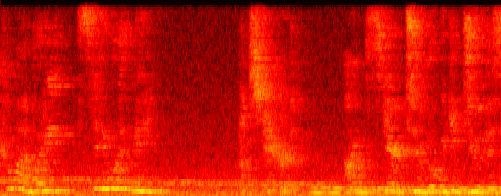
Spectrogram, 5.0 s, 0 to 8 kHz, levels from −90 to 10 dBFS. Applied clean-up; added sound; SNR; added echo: none; Water; 10 dB; reverberation time 0.6 s.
